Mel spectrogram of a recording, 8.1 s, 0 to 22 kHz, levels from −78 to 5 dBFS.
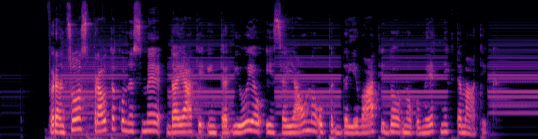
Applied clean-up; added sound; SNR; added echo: classical method log-MMSE.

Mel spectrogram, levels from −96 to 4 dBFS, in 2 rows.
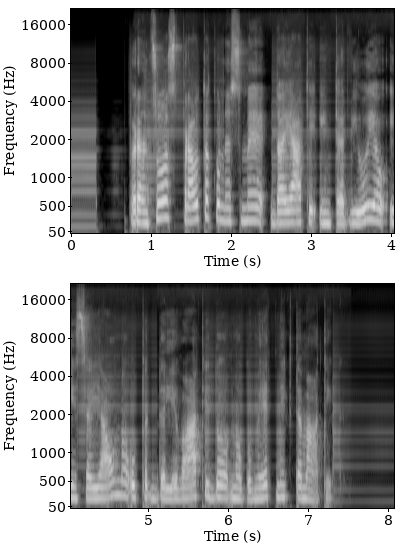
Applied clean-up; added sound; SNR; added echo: neural mask model RNNoise.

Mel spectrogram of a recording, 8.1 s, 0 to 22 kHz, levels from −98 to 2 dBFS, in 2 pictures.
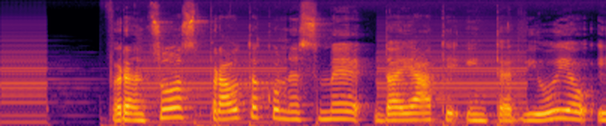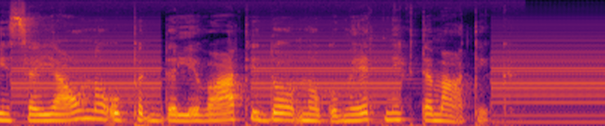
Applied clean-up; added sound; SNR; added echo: none; Siren; 16 dB; none.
